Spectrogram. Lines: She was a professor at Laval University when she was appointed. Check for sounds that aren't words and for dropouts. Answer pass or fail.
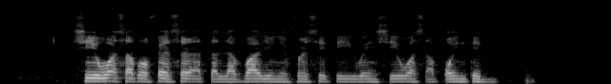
pass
